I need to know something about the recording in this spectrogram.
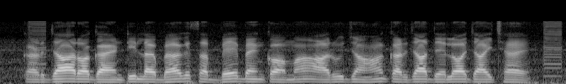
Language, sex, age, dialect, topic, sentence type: Maithili, male, 18-24, Angika, banking, statement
